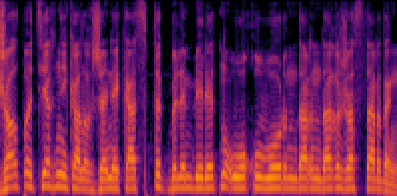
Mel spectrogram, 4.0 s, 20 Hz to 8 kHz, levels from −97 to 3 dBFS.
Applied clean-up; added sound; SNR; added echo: none; none; none; none.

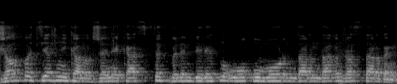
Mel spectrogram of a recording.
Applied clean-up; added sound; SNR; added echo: neural separator model SepFormer DNS4.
